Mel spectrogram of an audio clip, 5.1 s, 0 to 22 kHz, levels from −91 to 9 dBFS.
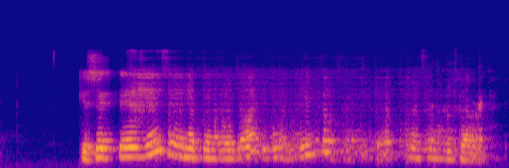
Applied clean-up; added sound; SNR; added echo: neural mask model DeepFilterNet 3.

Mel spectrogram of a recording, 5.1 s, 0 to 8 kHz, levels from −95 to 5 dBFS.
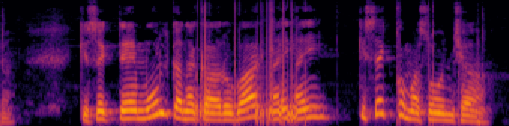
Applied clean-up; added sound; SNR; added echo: none; none; none; none.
